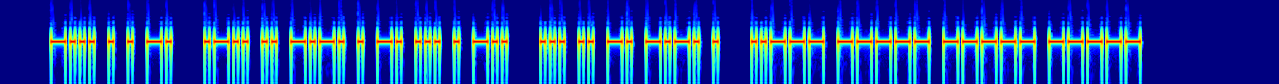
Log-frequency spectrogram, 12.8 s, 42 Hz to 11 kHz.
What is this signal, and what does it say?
Morse code, heard as a keyed tone, about 25 wpm, 700 Hz. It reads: BEEN LICENSED SINCE 2000
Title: Common QSO Phrases 25wpm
